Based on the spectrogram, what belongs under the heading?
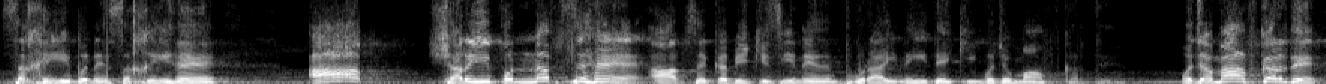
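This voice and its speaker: A male preacher voicing a greedy man who begs for mercy, repeating his pleas in a high voice. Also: expressive, soft background music, lightly acted. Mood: pleading. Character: greedy pursuer begging for mercy, adult man.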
